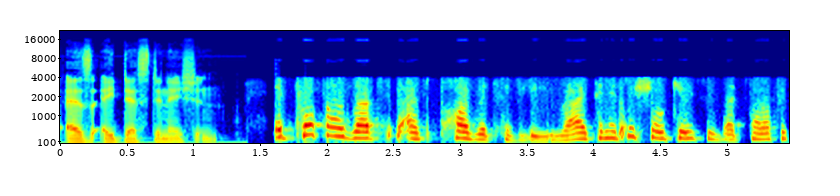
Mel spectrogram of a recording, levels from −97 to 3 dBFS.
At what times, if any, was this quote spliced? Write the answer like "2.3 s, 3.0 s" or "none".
1.4 s, 2.5 s, 4.2 s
